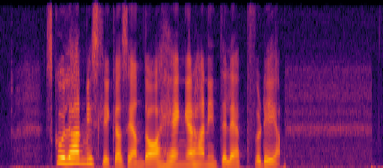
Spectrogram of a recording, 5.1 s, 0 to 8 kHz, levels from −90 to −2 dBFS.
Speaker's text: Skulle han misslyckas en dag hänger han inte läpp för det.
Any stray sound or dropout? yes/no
no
